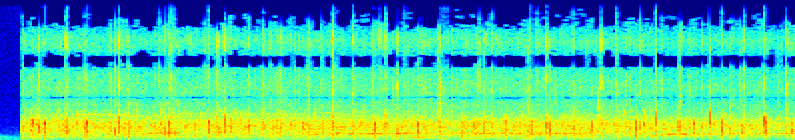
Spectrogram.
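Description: Sustained applause from a standing audience at The Whale's world premiere at the Venice International Film Festival. The dense clapping starts abruptly and keeps on steadily and loudly throughout.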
